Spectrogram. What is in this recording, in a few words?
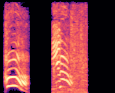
jump; princess peach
